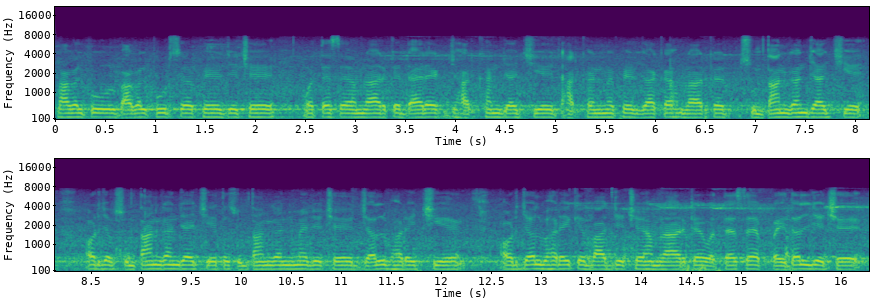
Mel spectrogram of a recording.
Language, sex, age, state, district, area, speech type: Maithili, male, 30-45, Bihar, Purnia, rural, spontaneous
